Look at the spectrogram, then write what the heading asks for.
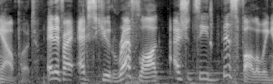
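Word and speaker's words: reflog: Get ref log command pronounced ref log, not reef log, is kind of like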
